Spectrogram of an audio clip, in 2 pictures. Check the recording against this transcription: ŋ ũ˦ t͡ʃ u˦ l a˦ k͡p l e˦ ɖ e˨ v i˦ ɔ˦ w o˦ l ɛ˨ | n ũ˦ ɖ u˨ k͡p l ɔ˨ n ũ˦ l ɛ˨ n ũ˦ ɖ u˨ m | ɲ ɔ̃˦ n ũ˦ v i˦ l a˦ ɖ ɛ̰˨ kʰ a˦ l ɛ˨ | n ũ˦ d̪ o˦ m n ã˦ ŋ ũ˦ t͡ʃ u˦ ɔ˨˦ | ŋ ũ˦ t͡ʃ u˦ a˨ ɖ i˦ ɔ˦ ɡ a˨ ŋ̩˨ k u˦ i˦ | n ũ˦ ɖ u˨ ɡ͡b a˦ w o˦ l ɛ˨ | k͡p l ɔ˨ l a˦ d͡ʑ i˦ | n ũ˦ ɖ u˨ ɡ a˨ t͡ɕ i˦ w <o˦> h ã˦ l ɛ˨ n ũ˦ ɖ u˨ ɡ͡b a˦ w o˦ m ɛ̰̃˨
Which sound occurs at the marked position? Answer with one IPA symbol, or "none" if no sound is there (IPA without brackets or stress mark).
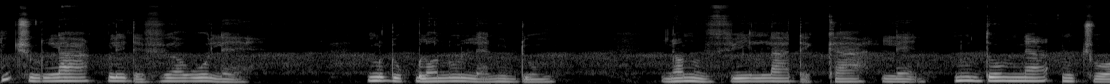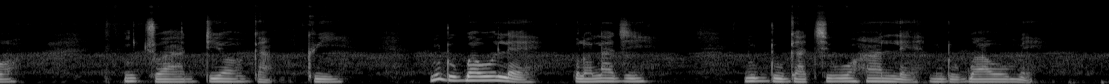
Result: o˦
